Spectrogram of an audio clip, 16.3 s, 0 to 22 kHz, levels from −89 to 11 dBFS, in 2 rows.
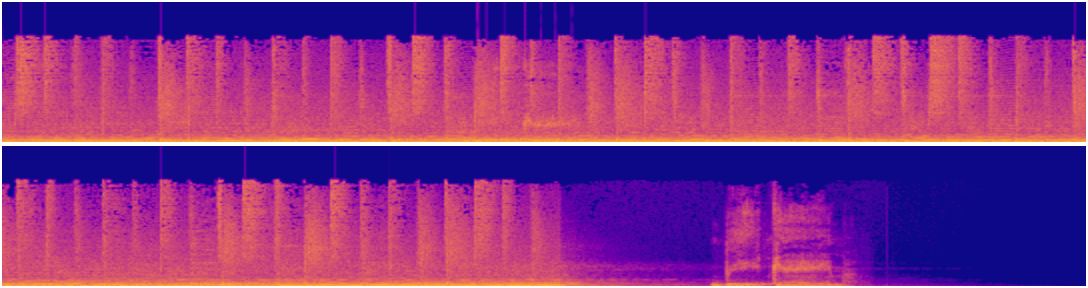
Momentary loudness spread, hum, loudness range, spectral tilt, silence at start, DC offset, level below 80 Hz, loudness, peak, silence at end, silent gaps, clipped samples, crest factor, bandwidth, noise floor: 8 LU; none; 6 LU; -5.5 dB/octave; 0 s; under 0.1%; -20 dBFS; -11 LUFS; 0 dBFS; 1.75 s; none; under 0.1%; 10 dB; 17 kHz; -79 dBFS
